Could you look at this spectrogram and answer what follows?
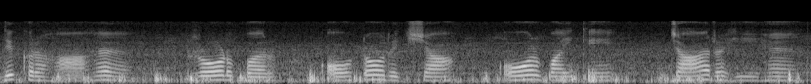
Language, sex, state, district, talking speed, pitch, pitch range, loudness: Hindi, female, Haryana, Rohtak, 90 wpm, 185 Hz, 180-205 Hz, -18 LUFS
